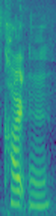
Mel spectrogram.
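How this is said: It is said with an English pronunciation. "And in English, it's carton"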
